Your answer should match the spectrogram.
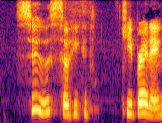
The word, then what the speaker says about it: Seuss: So his name, Seuss, originally, like, it's supposed to be pronounced Seuss, like rhymes with voice. But he switched it to the Seuss Seuss. to the Seuss pronunciation.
